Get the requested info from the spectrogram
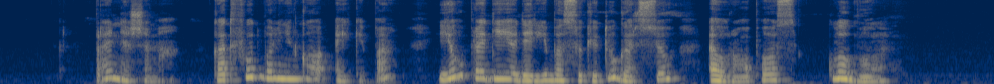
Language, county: Lithuanian, Kaunas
